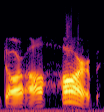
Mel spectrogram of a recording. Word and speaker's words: Dar al-Harb: In Arabic, it's pronounced Dar al-Islam and Dar al-Harb.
